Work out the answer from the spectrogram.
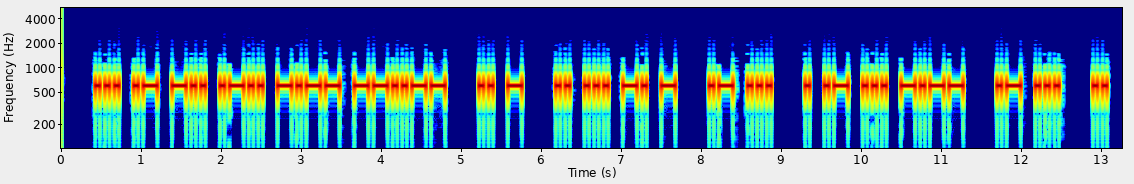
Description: Morse code, heard as a keyed tone, about 20 wpm, 600 Hz. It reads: SADLY, IT ISNT AS EASY AS I
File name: cw-books / winnie-the-pooh / winnie-20wpm-page-0036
